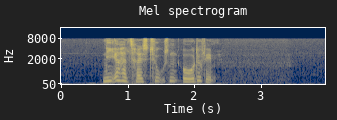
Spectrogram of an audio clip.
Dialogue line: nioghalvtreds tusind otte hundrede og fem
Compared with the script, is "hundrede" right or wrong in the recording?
wrong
